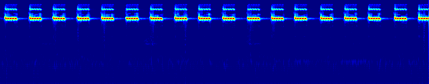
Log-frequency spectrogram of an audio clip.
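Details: Male cricket on a summer evening, chirping in a steady rhythm: short, high, bright pulses about four per second, evenly spaced, with no other sounds in the background.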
